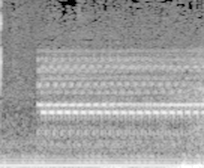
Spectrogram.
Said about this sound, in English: Oh, hang on. There's my home phone line. Going to interrupt us for a second.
